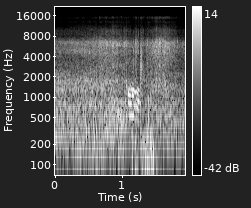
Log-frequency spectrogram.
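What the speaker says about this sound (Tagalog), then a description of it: "Malaki pa yung alon." Rough, continuous rush of large sea waves with wind buffeting the microphone; a brief faint voice cuts through midway.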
